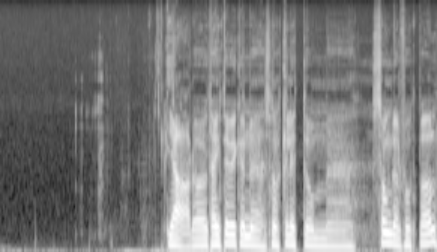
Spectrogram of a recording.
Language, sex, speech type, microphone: Norwegian, male, spontaneous, Sennheiser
